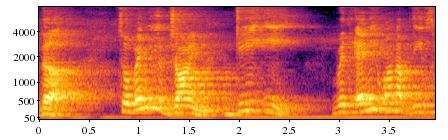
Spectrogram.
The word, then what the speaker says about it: de: Today we will concentrate on the contraction of the definite article with de. Now remember, de, which is pronounced the, is a preposition.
